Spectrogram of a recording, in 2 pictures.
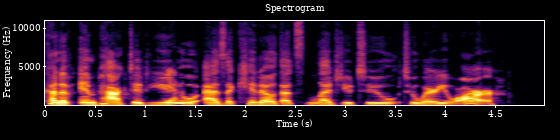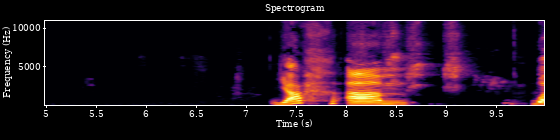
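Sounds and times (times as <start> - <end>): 
speech: 0.0 - 4.6, 7.2 - 9.2
pet parakeets chirping and squawking: 8.2 - 9.8.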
